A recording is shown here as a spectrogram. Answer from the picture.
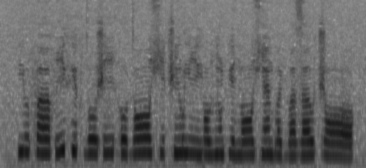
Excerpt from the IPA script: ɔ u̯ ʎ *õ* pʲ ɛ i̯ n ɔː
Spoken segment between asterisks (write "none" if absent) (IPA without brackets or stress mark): õ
